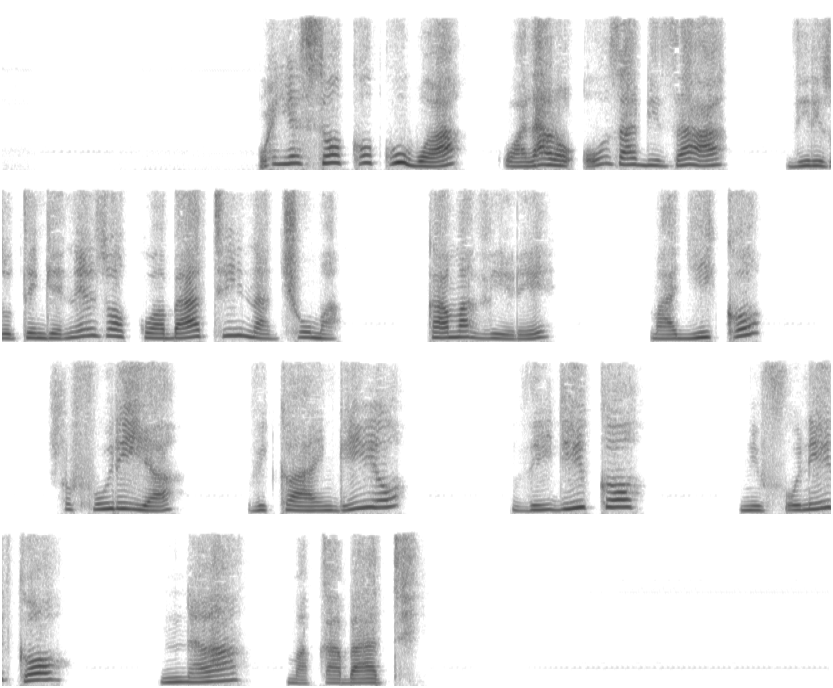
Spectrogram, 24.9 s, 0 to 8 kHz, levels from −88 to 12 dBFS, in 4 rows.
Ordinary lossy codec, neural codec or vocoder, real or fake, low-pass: MP3, 48 kbps; codec, 16 kHz in and 24 kHz out, 0.6 kbps, FocalCodec, streaming, 4096 codes; fake; 7.2 kHz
